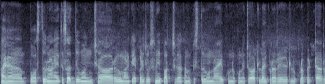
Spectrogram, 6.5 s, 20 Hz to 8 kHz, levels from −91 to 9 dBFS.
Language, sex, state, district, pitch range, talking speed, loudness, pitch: Telugu, female, Andhra Pradesh, Krishna, 155-165 Hz, 120 wpm, -18 LUFS, 160 Hz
